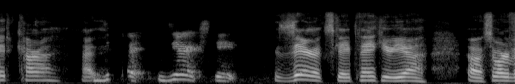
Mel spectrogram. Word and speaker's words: xeriscape: xeriscape xeriscape how do you say it Cara xeriscape thank you yeah sort of environment which is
